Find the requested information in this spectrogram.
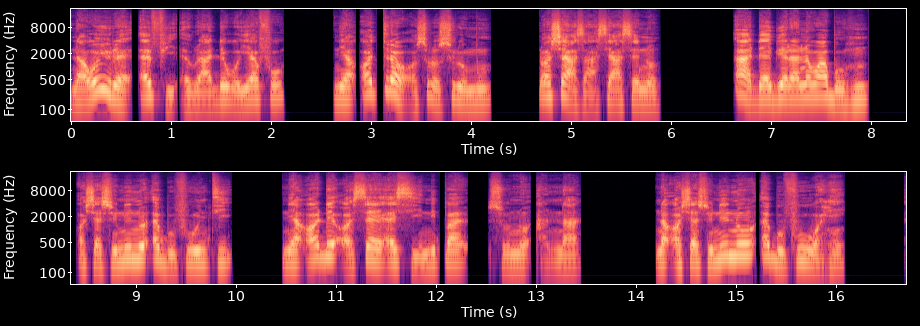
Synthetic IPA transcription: nã˨wʊ˦ju˨ɾɛ˨æ˦fi˨ʔæ˨wu˨ɾa˨dɪ˦wɔ˨jɛ˦fʊ˦ | nɪ̃˨a˨ʔɔ˦tʰɾɛ˦˨ɔ˨sʊ˦ɾʊ˨sʊ˦ɾʊ˨mũ˦ | n˦ɔ˦ɕɛ˦a˨s̬a̰ː˨sɪ˦a˨sɪ˦nʊ̃˦ | a˦˨dɛː˦˨bi˦a˦ɾa˦nã˦wa˦bo˨ɦũ˦ | ɔ˨ɕɛ˨sʊ̃˨nĩ˦nʊ̃˦ʔæ˦bu˨fu˦n̩˦tʰi˦ | nɪ̃˨ã˨ʔɔ˦dɪ˦ʔɔ˨sɛ˦˨æ˦si˨nĩ˦pʰa˦ | sʊ˨nʊ̃˦ʔa̰˨nːã˦ | nã˨ʔɔ˨ɕɛ˨sʊ̃˨nĩ˦nʊ̃˦æ˦bu˨fu˦wɔ˨ɦɪ̃˦

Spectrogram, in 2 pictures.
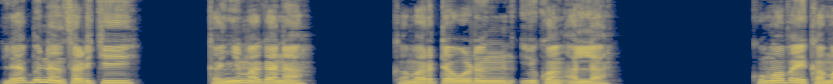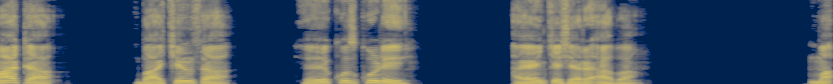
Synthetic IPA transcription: leː˦ɓʊ˦nɐ˨nsɐ˦ɽkʲiː˦ | kɐ˨ɲji˦mɐ˨ɡɐ˦naː˨ | kɐ˨mɐ˦rta˦wʊ˦ɽɪ˦ŋʔiː˦kʷɔ˨ŋʔa˦lːaː˨ | kʷʊ˦ma˦ba˨jkaː˨maː˦ta˨ | baː˨kʲɪ˦nsa˨ | jaː˨ji˦kʷʊ˦s̬kʷʊ˦ɽeː˨ | ʔa˨jɐ˦ŋkʲe˨ʃ̬ɐ˨ɾɪ˦ʔaː˨ba˦ʔ | ma˨

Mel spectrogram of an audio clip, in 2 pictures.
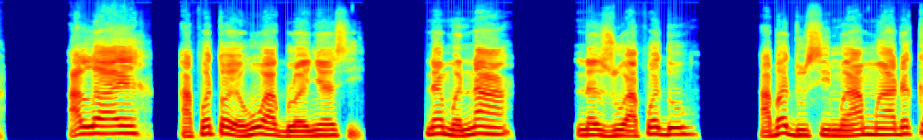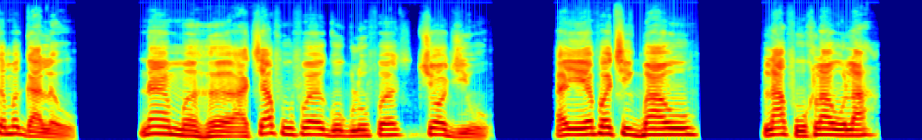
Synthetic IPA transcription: a˨lɛ˦a˨ɛ˦ | a˨ɸɛ˦t̪ɔ˦je˨ɦo˦wa˦ɡ͡blɔ˨ɛ˨ɲɛ̃˦ɛ˦sḭ˨ | nɛ̃˦mɛ̃˨nã˦ | nɛ̃˨zu˨a˨ɸɛ˦d̪o˦ | a˨bɛ˦d̪u˨si˨mɛ̃˨a˨mɛ̃˨a˨ɖɛ˦kɛ˦mɛ̃˦ɡa˨lɛ̰˨o̰˨ | nɛ̃˦mɛ̃˨ɦɛ˨a˨t͡ɕi˦a˦ɸu˦ɸɛ˦ɡo˨ɡlo˨ɸɛ˦t͡ʃɔ˦d͡ʑḭ˨wo̰˨ | e˦jɛ˦ɛ˦ɸɛ˦t͡ɕi˦ɡ͡bã˦wo˦ | la˦ɸo˨xlã˦wo˦la˦

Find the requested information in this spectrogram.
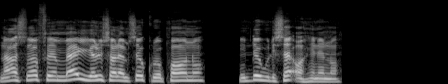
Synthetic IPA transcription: nãː˨n˦sʊ˦ɔ˦fe˨i˨m̩˦mæː˨˦ɾi˦˨je˨ɾu˦sa˦lɛ̃˨msɛ˦kʰu˨ɾo˨pʰɔ̃˦n˦nʊ̃˦ | nɪ̃˨de˦wi˨dsɛ˦ʔɔ˨ɦɪ̃˦nɪ̃˦nʊ̃˦

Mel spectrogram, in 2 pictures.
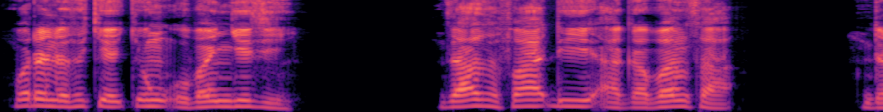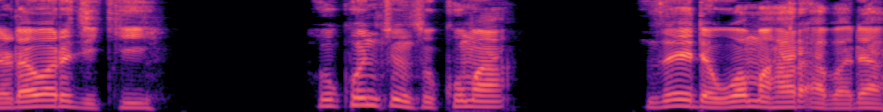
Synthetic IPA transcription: wɐ˦ɗɐ˨nda˨s̬ʊ˦kʲeː˨kʲʼɪ˦ŋʔʊ˨bɐ˦ŋɡʲɪ˦d͡ʒiː˨ | zaː˦su˨ɸaː˦ɗiː˦ʔa˨ɡɐ˨bɐ˦nsa˨ʔ | da˨ɽɐ˦wɐ˦rd͡ʒɪ˨kʲʰiː˦ | hʊ˦kʷʊ˦nt͡ʃɪ˨ns̬u˨kʷʊ˦ma˦ | za˦˨jdɐ˨wːɐ˦ma˨ɦa˦rʔa˨bɐ˨daː˦

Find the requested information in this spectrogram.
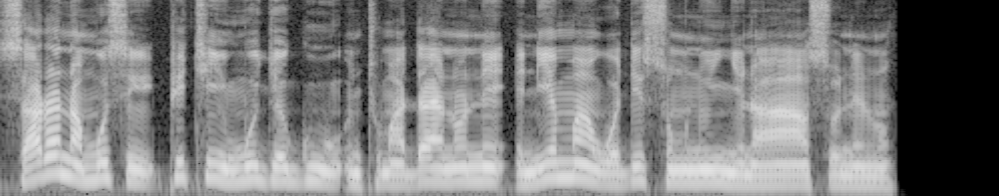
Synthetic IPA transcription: saː˨˦ɾa˦nã˨mo˦se˨pʰi˦tʰĩ˦˨˦mõ˦d͡ʑæ˦ɡu˦˨n̩˨tʰu˨mã˨da˦nʊ̃˦nɪ̃˦ɛ˨nĩ˦ɛ˦mã˦˨wɔ˨dɪ˦sʊ̃˦mnʊ̃˦ɲĩ˨nãː˨˦sʊ˨˦nɪ̃˦nʊ̃˦

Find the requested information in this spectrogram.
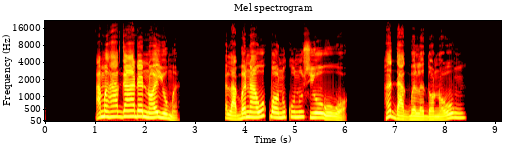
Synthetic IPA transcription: a˨mɛ̃˨ɦa˦ɡã˦ɖɛ˦nɔ̃˨ɛ˦jo˦mɛ̰̃˨ | ɛ˦la˨bɛ˦nã˦wo˦k͡pɔ˦nũ˦ku˦nũ˦si˨wo˦wo˨wɔ̰˨ | ɦɛ˦d̪a˨ɡ͡bɛ˨lɛ˨d̪ɔ˨nɔ̃˨wo˦ŋũ˦

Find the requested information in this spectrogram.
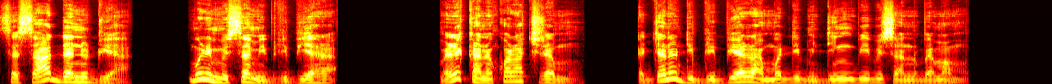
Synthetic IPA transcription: sɛ˨saː˨˦dã˦nʊ̃˦du˨a̰˨ | mʊ̃˦nĩ˦˨mĩ˨sa˦mĩ˨bɾi˨bi˦a˦ɾa̰˦ | mɛ̃˨ɾɪ˦kʰa˨nɪ̃˨kʷʰa˦ɾa˦t͡ɕʰɪ˨ɾɛ˦mʊ̰̃˨ | ɛ˨d͡ʑa˦nʊ̃˦di˨bi˨ɾi˨bi˦a˦ɾa˦a˨mʊ̃˦dɪ˦mĩ˨dĩ˦ŋ˦bi˦e˦bi˦sã˨nʊ̃˦bɛ˦mã˨mʊ̰̃˨

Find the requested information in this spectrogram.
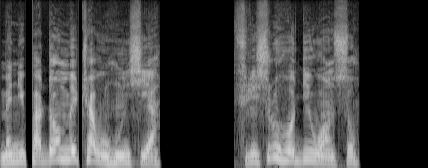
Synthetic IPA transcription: mɛ̃˨nĩ˨pʰa˨dɔ̃˦m˦mɛ˦t͡ɕᶣa˦wʊ̃˨ɦũ˦n̩˦ɕi˦a˨ | fi˨ɾi˨su˦ɾu˦ɦɔ˦di˦wɔ̃˨n̩˨sʊ˦

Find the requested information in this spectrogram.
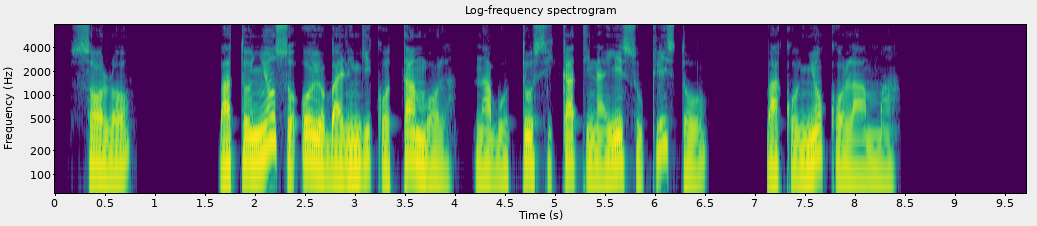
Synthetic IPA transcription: sɔ˦lɔ˦ | ba˨to˨ɲɔ˦nsɔ˨ʔo˦jo˨ba˨li˨ŋɡi˦ko˨ta˦mbo˨la˨ | na˨bo˨to˦si˨ka˦ti˨na˨je˦su˨kli˦sto˨ | ba˨ko˨ɲo˦ko˨la˨ma˨

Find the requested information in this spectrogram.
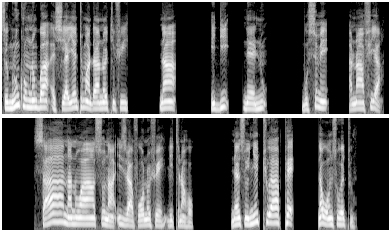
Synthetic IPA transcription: sɛ˨mũ˨ɾũ˦ŋ˦kʰu˨˦ʊ̃˨mnʊ̃˦ba˦ʔæ˨ɕi˨a˨jɛ˦n̩˦tʊ˦mã˨daː˦nʊ̃˦æ˨tʰi˦fi˦ | nã˨ | e˨di˦ | nã˨nũ˦ | bʊ˨sʊ̃˦mɪ̃˦ | a˨nãː˨˦˨fɪ˦a̰˨ | saː˦nã˨nʊ̃˦a˦sʊ˦nã̰˨ʔi˦s̬ɾaː˨fʊ˨ɔ˦nʊ̃˦ɕᶣɛ˦li˦tʰɪ˨nã˨ɦɔ˦ | nã˨˦n̩˦sʊ˨ɲɛ̃˦tʰu˦a˦pʰɛ˦ | nã˦wɔ̃˨n̩˦sʊ˦æ˦tʰṵ˨

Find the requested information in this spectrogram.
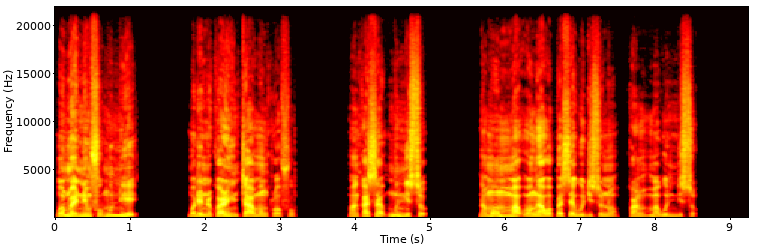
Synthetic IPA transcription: mʊ̃˦m̩˦mæ̃˨nː˦ɪ̃˦m̩˦fʊ˨mʊ̃˦nũ˦e˦ | mʊ̃˦dɪ˨n˨ɪ̃˨kʰʷa˦ɾɪ˦hĩ˨n˨tʰa˦˨mʊ̃˦ŋ̩˦kʰɔ˨fʊ˦ | mã˨ŋkʰa˦sɛ˦mʊ̃˦n̩˨nĩ˦sʊ˦ | nã˨mʊ̃˦m̩˨˦mã˦wɔ̃˦nã˨wɔ˦pʰɛ˦sɛ˦˨wɔ˦di˨sʊ˦nʊ̃˦kʷʰã˦n̩˦mã˨wɔ˨n̩ː˨˦nĩ˦sʊ˦

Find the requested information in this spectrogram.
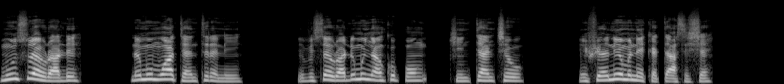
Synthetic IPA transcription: mʊ̃˦n̩˦su˦ɾa˨wu˨a˨dɪ˦ | nã˦mʊ̃˦mʊ̃˦a˦tʰɛ̃˨n˨tʰɪ˦ɾɪ˨nɪ̃˦ | e˨fi˨sɛ˦˨wu˨ɾa˨dɪ˦mũ˦ɲã˨ŋkʰo˦pɔ̃˦n | t͡ɕʰĩ˨ntʰã˦nt͡ɕʰɪ˦wʊ˦˨ | m̩˨ɕᶣɛ˨nɪ̃˦mʊ̃˦nɪ̃˨kʰɛ˨tʰa˨sɪ˨ɕɛ˦

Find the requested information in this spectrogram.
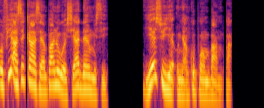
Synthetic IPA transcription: o˨fi˦a˨s̬ɪ˦kʰãː˦a˨s̬ɛ̃˨m̩˨pa˦nʊ̃˦wɔ˨æ˨ɕi˨a˦dã˦mũ˨sḛ˨ | je˦su˨jɛ˨ʔɔ˨ɲã˨ŋkʰo˦pʰɔ̃˦nba̰˨m̩˨pʰa̰˦

